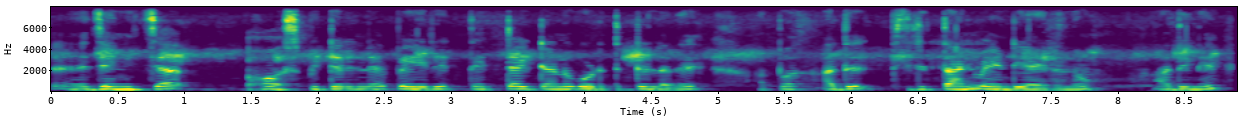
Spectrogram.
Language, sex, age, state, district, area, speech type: Malayalam, female, 30-45, Kerala, Kozhikode, rural, spontaneous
